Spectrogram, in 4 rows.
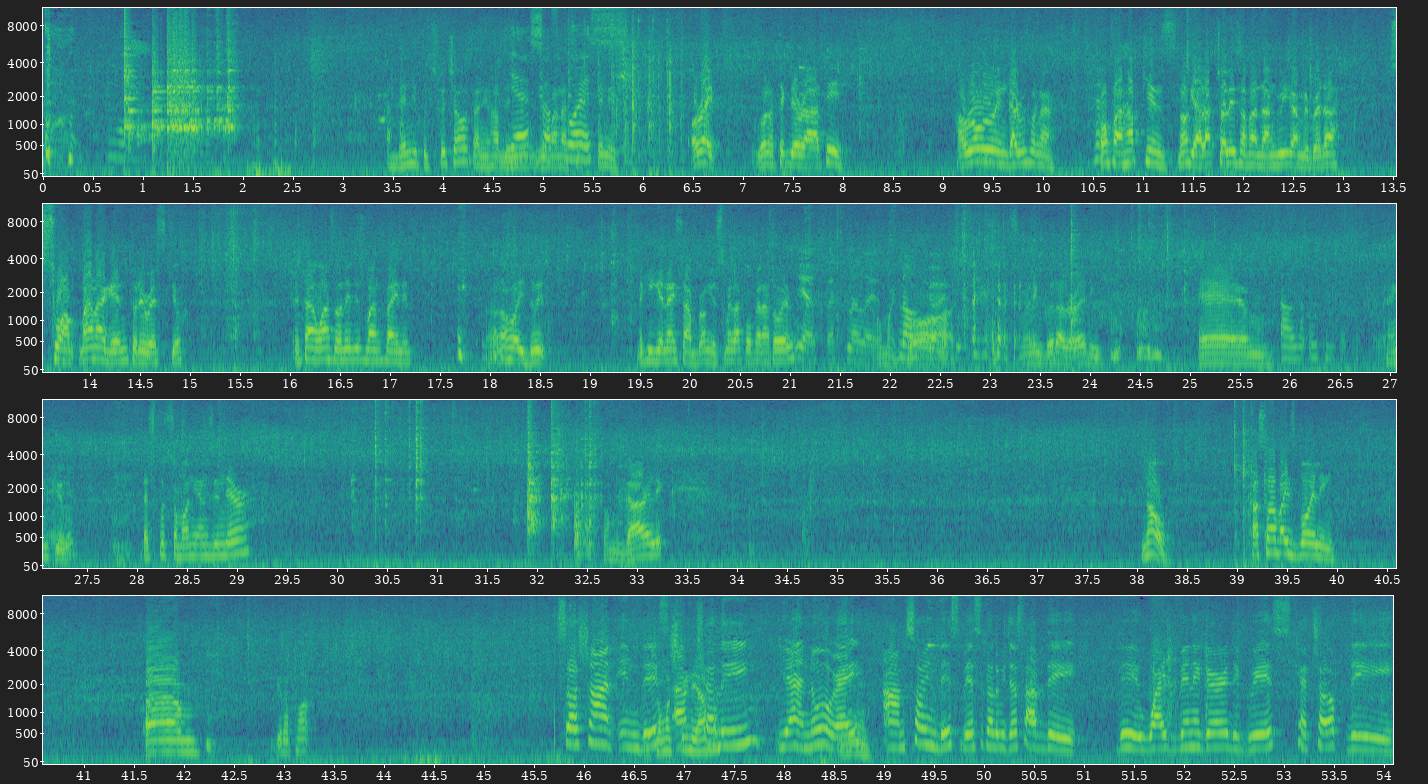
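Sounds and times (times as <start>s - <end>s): fish sizzling in a pan: 0.0s - 54.0s
metal pots and pans clanking: 0.8s - 2.1s, 31.8s - 32.7s.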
